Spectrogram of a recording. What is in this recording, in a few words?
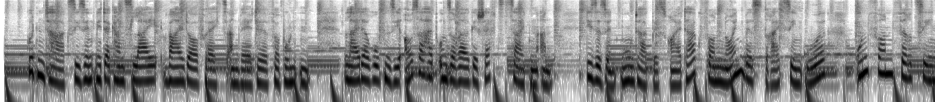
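deutsch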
